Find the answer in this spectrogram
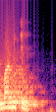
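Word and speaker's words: مالك: Jadi Maliki Yaumiddin dengan Maliki Yaumiddin itu ada dua cara baca. Bisa dipanjangkan Maliki, boleh. Bisa juga pendek Maliki, tidak kata alif, boleh kalau 155 atau 156.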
